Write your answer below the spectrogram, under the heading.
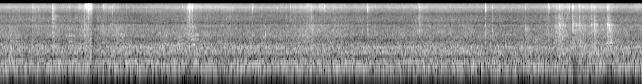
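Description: Steady low rumbling noise of commercial kitchen equipment around a gas-fired rice pot, with a few faint clinks.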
